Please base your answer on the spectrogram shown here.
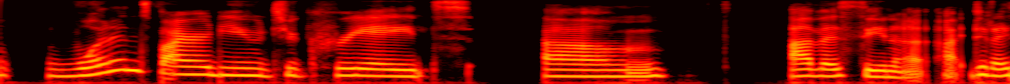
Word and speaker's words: AveSeena: So, what inspired you to create AveSeena?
